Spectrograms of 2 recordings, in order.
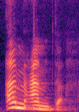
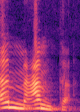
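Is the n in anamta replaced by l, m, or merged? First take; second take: m; m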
